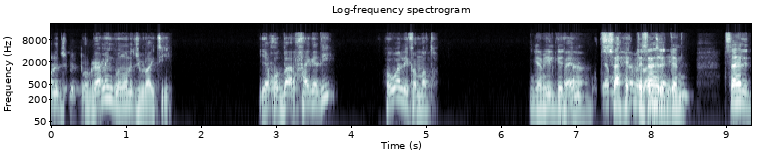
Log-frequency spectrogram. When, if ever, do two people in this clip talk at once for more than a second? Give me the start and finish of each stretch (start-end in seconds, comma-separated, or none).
6.7-8.5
